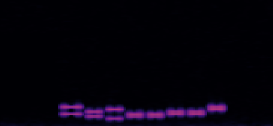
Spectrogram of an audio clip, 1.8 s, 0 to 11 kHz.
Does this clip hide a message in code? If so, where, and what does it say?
Yes: multi-frequency trunk signalling (R1, as on North American trunks) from 0.4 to 1.5 s, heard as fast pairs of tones, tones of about 70 ms. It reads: KP 573366 ST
